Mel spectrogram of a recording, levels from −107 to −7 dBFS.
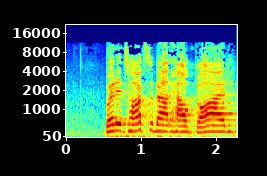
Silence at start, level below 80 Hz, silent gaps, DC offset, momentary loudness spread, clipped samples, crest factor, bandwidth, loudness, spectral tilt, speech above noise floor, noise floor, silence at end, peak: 0.55 s; -42 dBFS; none; under 0.1%; 3 LU; under 0.1%; 12 dB; 11.5 kHz; -13 LUFS; -4 dB/octave; 36 dB; -48 dBFS; 0 s; 0 dBFS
